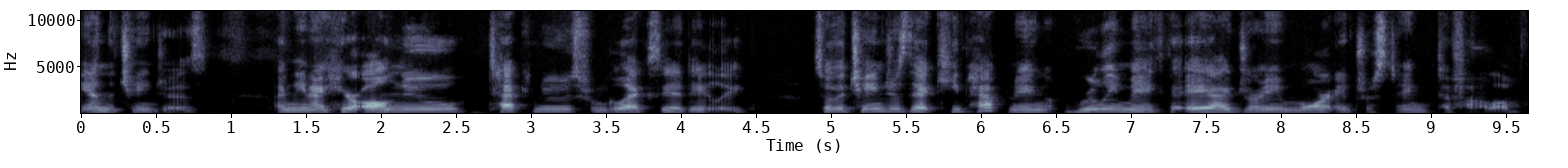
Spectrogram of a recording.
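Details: Adult speaker; Normal voice.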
